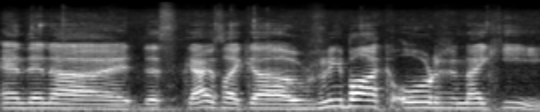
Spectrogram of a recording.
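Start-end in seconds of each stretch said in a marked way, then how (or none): 2.2-4.1 put-on heavy Latin accent, laid on thick. Retelling a radio caller's request to the dj, in a thick latin accent. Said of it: "in this thick, you know, Latin accent".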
